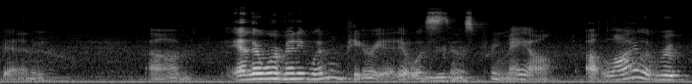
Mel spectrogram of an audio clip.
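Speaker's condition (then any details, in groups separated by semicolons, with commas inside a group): No condition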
